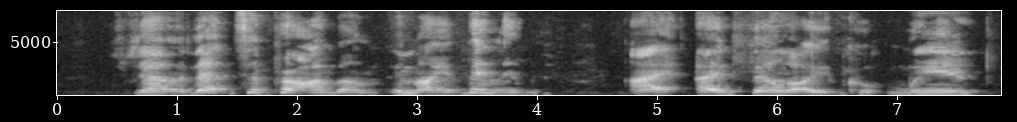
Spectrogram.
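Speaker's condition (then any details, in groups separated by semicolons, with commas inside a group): Cerebral palsy; from birth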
